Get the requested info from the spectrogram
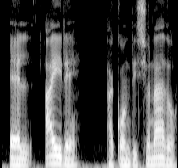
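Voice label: Spanish, the air conditioning, male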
